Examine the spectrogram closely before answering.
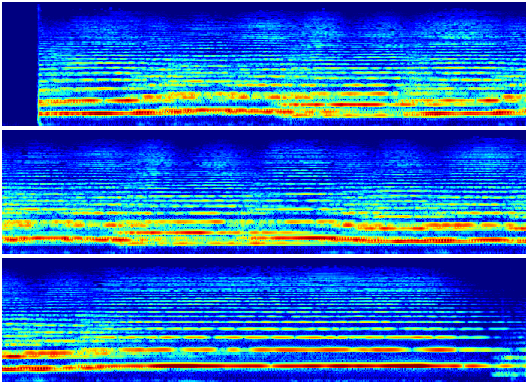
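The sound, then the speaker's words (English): Six French horns play a heroic melody in unison for an epic orchestral climax: full, bright sustained notes stepping through the line, loud and steady, heard alone without other instruments. “And so I've put all six French horns on this melody.”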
